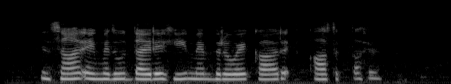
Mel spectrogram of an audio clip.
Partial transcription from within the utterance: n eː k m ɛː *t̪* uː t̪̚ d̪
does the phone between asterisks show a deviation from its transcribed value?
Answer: yes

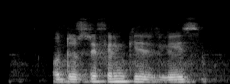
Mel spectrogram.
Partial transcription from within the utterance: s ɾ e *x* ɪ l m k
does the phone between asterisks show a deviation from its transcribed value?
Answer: yes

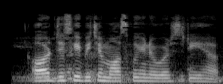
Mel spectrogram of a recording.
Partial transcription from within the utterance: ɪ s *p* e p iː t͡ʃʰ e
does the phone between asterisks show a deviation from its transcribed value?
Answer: yes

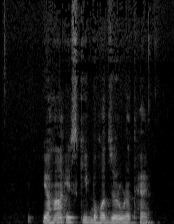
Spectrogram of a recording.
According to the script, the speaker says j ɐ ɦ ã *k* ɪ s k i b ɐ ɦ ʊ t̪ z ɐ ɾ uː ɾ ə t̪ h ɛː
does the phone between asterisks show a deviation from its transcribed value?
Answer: yes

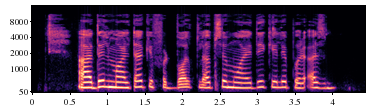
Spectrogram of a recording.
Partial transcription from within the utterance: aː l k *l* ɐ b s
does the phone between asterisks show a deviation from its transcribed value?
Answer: no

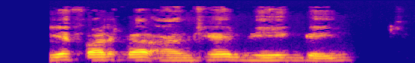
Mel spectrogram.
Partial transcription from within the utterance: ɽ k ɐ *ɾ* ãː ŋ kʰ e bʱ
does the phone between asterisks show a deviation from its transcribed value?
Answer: no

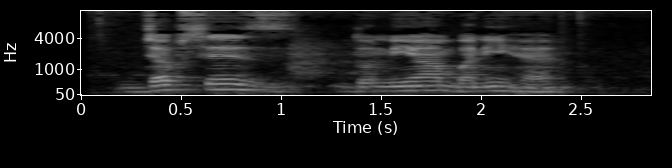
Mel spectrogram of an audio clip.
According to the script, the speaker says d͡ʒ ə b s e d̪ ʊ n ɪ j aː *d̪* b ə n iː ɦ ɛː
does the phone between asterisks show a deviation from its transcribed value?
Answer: yes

